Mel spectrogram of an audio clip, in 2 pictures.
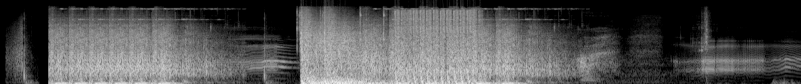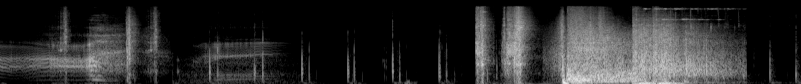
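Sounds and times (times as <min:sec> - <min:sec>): automatic gunfire: 0:00.5 - 0:02.2, 0:03.0 - 0:05.7, 0:13.7 - 0:15.3
man groaning: 0:02.4 - 0:03.0, 0:05.7 - 0:09.3, 0:09.9 - 0:10.9.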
